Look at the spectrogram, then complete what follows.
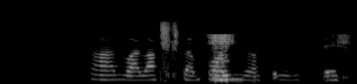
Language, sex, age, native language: Icelandic, male, 8, Icelandic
